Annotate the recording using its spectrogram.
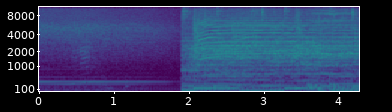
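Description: A live rock band's final chord rings out on electric guitars and slowly fades. About two seconds in, it cuts abruptly to much louder programme theme music with a beat.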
